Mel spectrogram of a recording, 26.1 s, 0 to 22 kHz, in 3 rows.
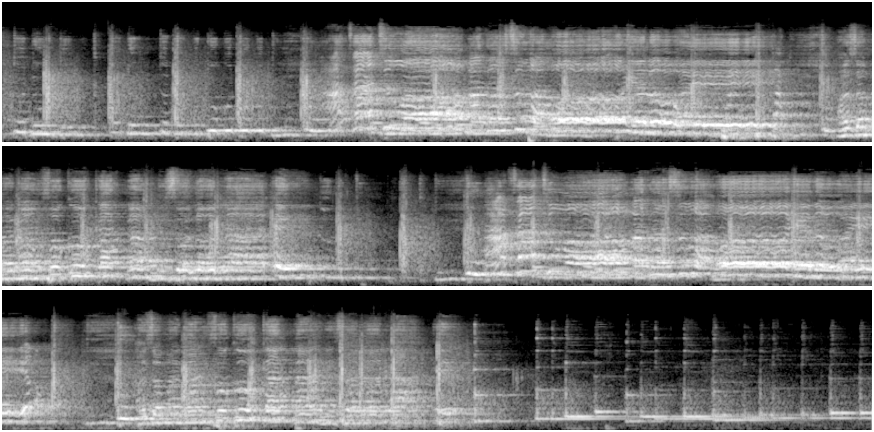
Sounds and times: Music: 0.0s - 26.1s.

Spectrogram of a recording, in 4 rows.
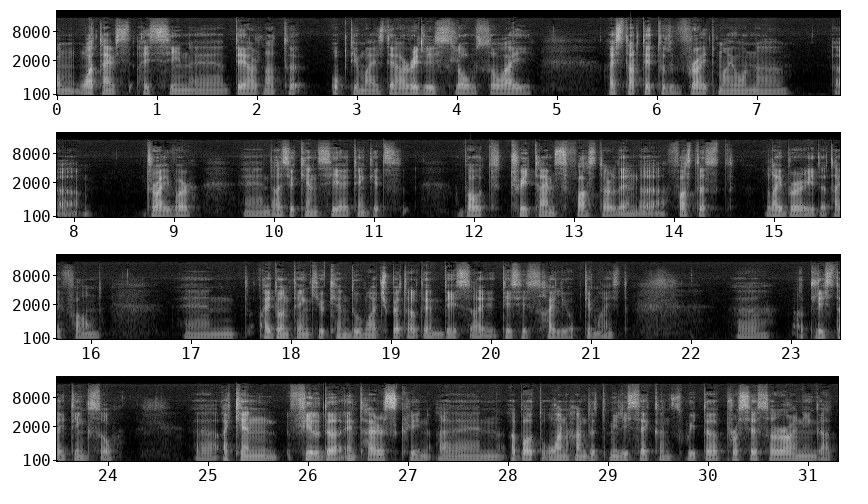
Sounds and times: Speech: 0.0s - 4.8s, 5.5s - 16.2s, 16.9s - 21.4s, 22.4s - 24.2s, 24.8s - 31.3s.

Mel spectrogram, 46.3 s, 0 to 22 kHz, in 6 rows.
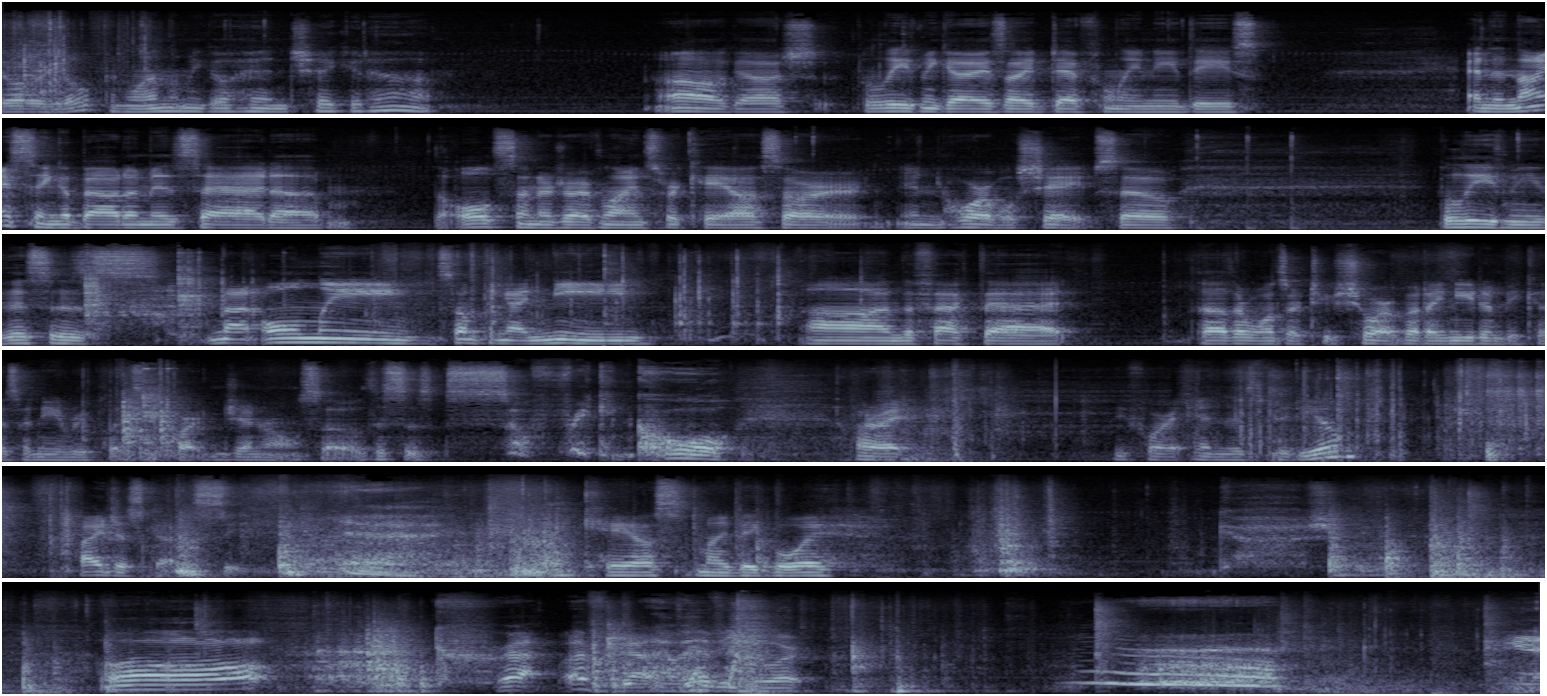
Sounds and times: Speech: 0.0s - 2.3s, 3.2s - 6.4s, 7.3s - 13.6s, 14.9s - 18.7s, 19.4s - 26.8s, 27.4s - 27.8s, 28.7s - 30.0s, 31.2s - 33.0s, 33.6s - 35.2s, 39.1s - 40.0s, 40.7s - 42.7s, 46.0s - 46.2s
Inside, small room: 0.0s - 46.2s.

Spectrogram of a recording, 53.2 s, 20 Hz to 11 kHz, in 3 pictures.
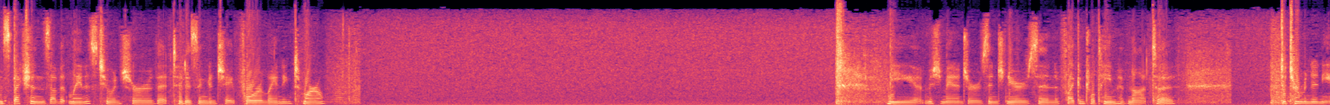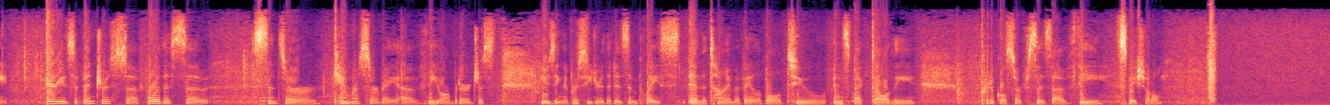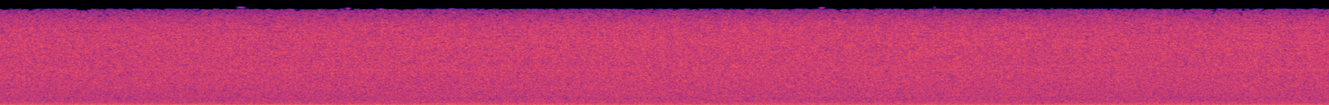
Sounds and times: Speech: 0.0s - 4.6s, 11.2s - 16.0s, 17.0s - 33.4s.

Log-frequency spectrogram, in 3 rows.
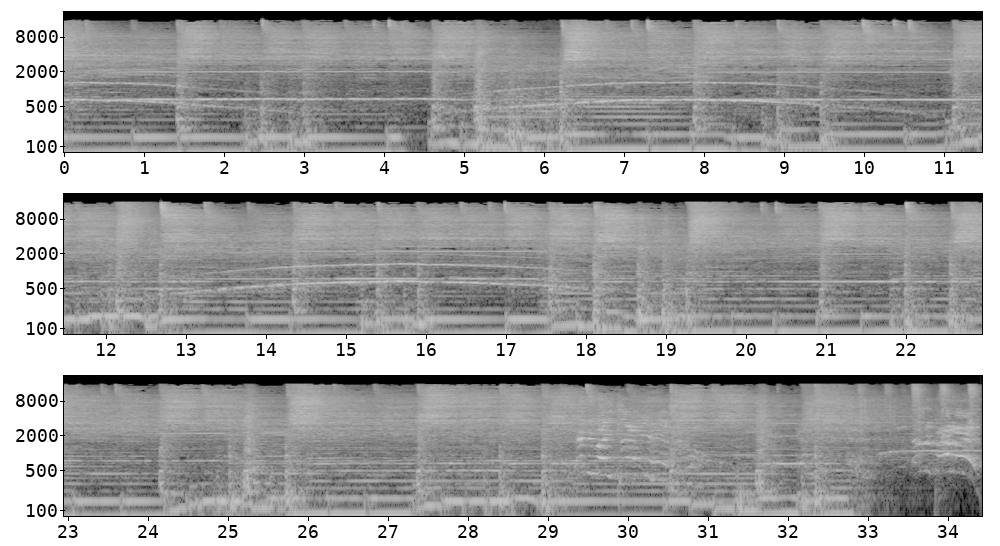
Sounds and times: Soul music: 0.0s - 34.4s.

